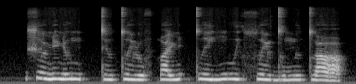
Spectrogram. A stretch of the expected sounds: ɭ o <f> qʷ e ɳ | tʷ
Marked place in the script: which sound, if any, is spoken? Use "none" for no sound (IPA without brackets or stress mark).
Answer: f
